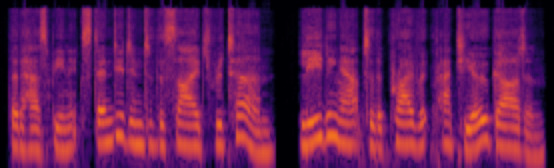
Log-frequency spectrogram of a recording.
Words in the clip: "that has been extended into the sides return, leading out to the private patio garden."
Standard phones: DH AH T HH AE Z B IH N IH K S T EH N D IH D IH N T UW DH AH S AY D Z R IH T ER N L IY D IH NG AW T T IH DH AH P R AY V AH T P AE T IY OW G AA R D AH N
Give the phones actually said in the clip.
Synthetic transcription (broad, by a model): DH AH T HH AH Z B IH N IH K S T EH N D IH D IH N T UW DH AH S AY D Z R IH T ER N L IY D IH NG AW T T IH DH AH P R AY V AH T P AE T IY OW G AA R D N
